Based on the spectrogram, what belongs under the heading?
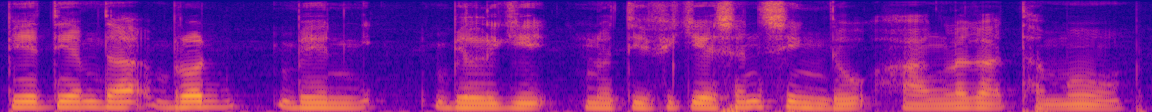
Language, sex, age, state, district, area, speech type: Manipuri, male, 18-30, Manipur, Tengnoupal, rural, read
